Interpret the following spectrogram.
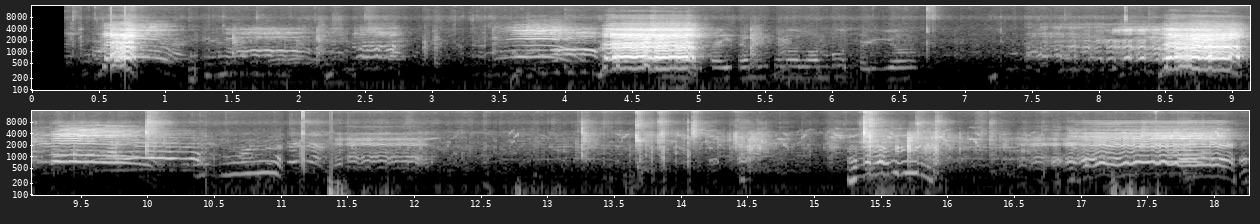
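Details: Goats (bakra) on an Indian goat farm bleating repeatedly: several loud, harsh, quavering bleats of about a second each, spaced a few seconds apart, with softer calls and voices of other goats in between.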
